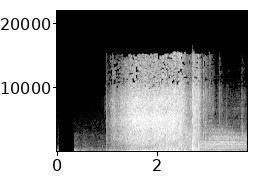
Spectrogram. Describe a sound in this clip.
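Toy cars roll and rattle down a plastic track.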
